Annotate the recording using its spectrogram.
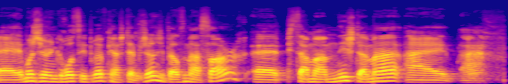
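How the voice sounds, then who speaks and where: A man with a Quebec accent, fairly high-pitched, very fast, with lively intonation. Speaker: health and fitness coach. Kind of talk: casual podcast discussion.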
